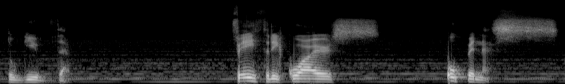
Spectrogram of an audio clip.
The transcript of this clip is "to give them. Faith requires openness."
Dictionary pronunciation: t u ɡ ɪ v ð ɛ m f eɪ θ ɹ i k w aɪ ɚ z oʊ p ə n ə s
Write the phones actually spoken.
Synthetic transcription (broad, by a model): t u ɡ ɪ v ð ɛ m f eɪ θ ɹ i k w aɪ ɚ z oʊ p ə n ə s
